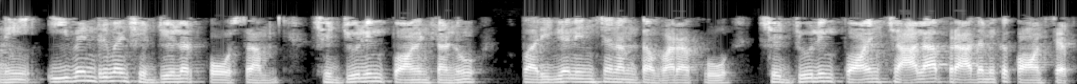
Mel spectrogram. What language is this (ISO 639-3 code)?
tel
